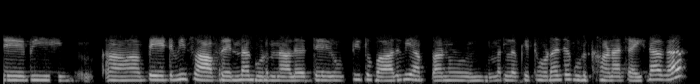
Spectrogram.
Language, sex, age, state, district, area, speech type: Punjabi, female, 18-30, Punjab, Muktsar, urban, conversation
